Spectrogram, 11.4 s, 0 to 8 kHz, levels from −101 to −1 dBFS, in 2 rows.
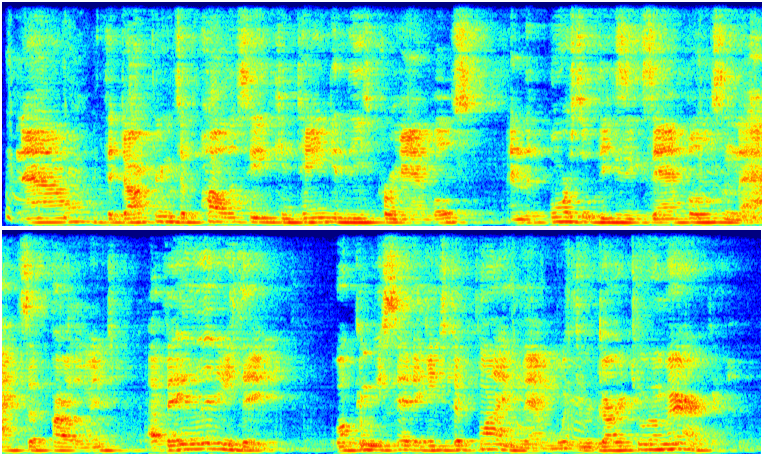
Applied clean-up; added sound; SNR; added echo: none; Cough; 18 dB; reverberation time 0.6 s.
